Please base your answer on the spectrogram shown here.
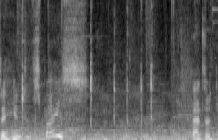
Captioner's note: tisking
